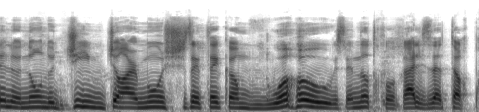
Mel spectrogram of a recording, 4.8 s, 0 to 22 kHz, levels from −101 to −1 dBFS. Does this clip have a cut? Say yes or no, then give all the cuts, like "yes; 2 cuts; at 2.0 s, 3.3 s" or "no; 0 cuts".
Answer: no; 0 cuts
